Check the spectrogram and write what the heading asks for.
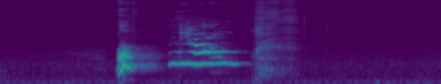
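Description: An animal noise made by a person: a cat-like meow. A sudden rising yelp comes about a second in, then a drawn-out meow held at a steady pitch, ending in a short breathy rasp.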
